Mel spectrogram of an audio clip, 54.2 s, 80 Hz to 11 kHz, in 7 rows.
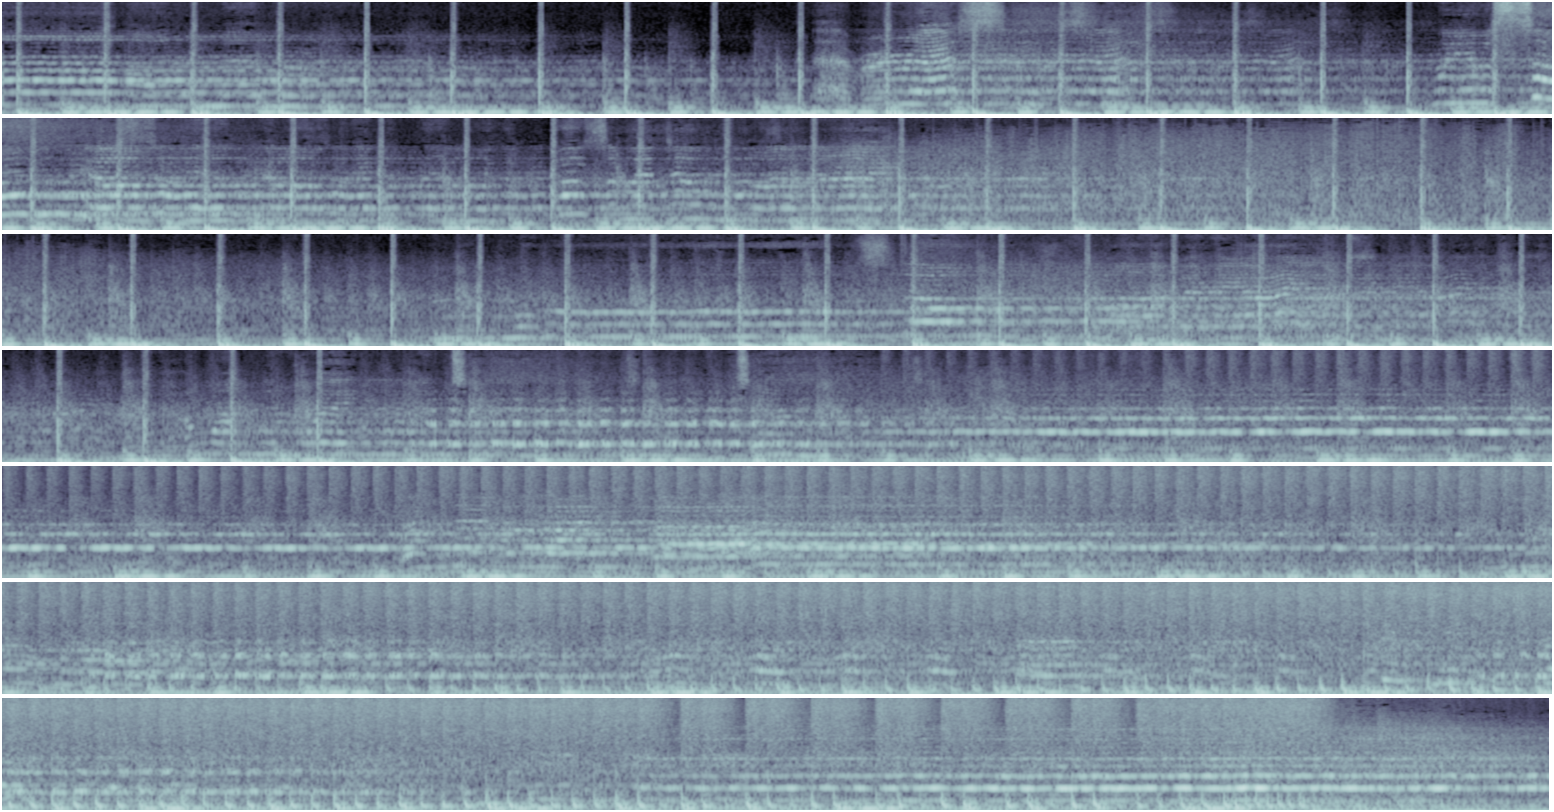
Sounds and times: Music: 0.0s - 54.2s.

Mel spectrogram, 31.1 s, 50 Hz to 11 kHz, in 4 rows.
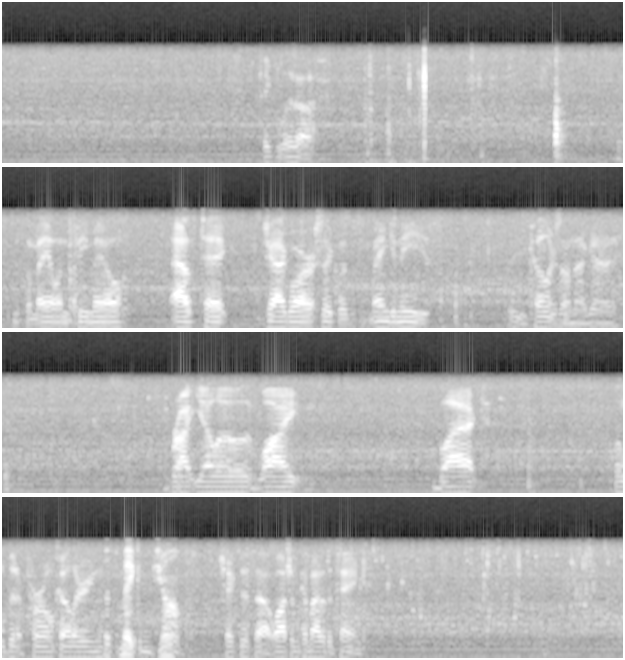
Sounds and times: Speech: 3.2s - 4.0s, 7.9s - 13.2s, 14.1s - 15.5s, 17.6s - 19.4s, 20.9s - 21.6s, 23.2s - 27.9s.

